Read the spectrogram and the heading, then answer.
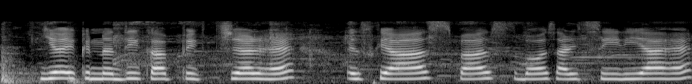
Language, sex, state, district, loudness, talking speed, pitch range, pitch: Hindi, female, Bihar, Vaishali, -14 LUFS, 115 wpm, 255-275 Hz, 260 Hz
